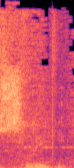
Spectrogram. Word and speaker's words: sleep: of the second show she was slipping alone couldn't she find somebody else to slip with her or maybe she meant sleep the harp is a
